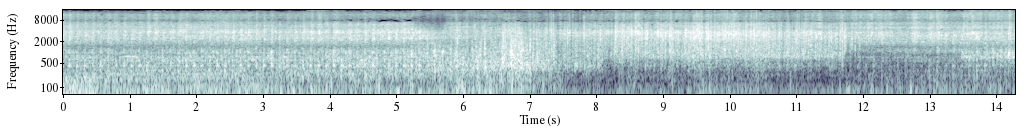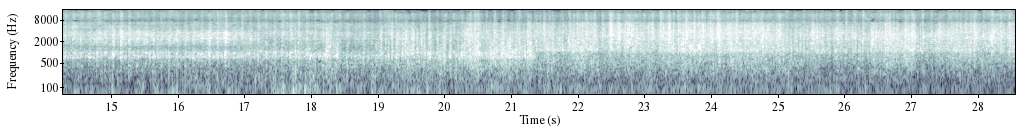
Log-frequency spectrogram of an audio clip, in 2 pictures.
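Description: Passenger train running on the rails, a steady rolling noise heard from inside the carriage. It is louder for the first several seconds, and a steady hum joins in for a stretch midway.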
